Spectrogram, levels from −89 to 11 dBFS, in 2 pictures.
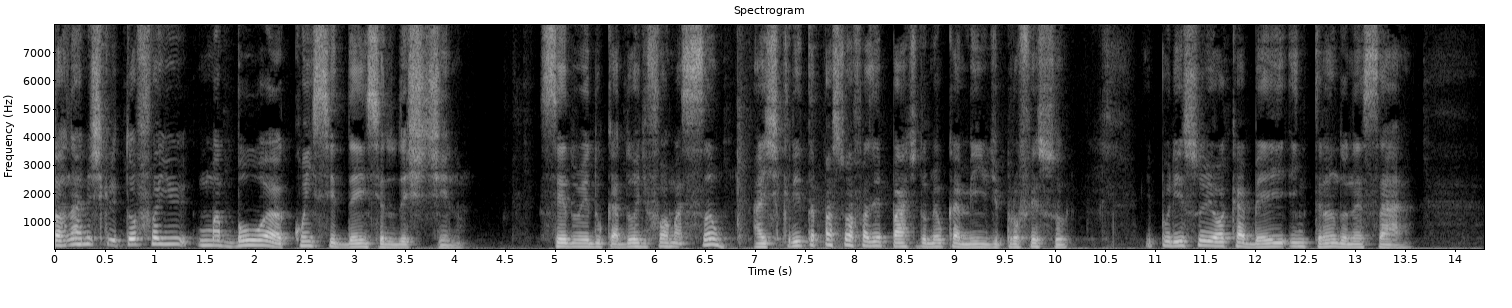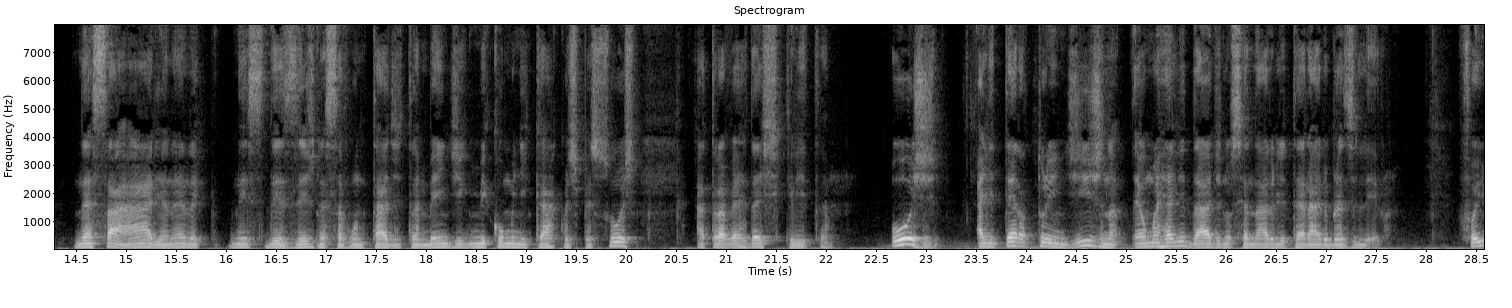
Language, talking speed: Portuguese, 125 wpm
